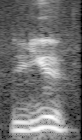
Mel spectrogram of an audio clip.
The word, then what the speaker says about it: lieu: se pronuncia? Oui, très bien. On peut dire lieu.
